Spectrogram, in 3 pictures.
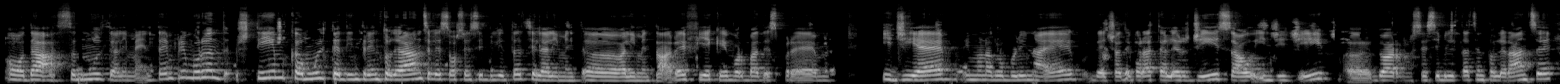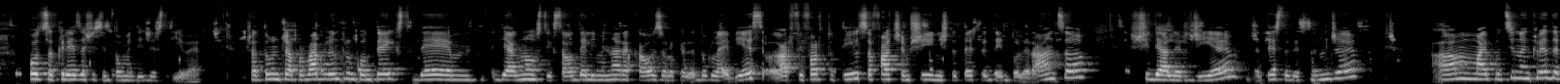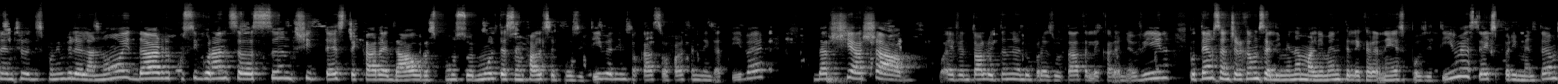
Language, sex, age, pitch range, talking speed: Romanian, female, 20-39, 200-245 Hz, 160 wpm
